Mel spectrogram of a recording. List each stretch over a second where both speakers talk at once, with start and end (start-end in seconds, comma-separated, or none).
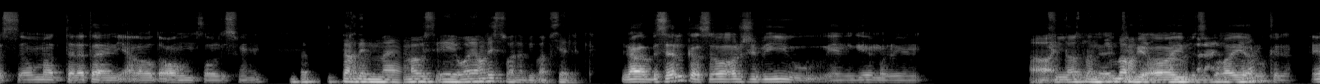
10.5-12.7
